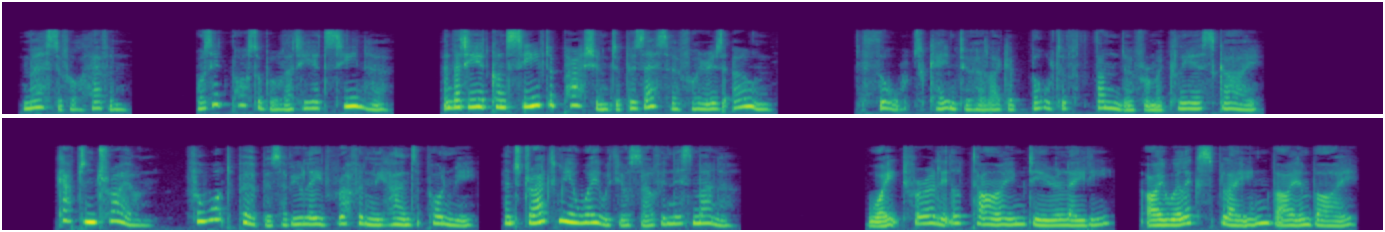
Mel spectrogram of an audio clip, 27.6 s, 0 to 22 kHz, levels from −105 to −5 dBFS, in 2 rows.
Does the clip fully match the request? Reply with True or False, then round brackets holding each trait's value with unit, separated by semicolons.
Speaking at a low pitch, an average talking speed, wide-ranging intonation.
False (210 Hz; 155 wpm; 5.9 semitones)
